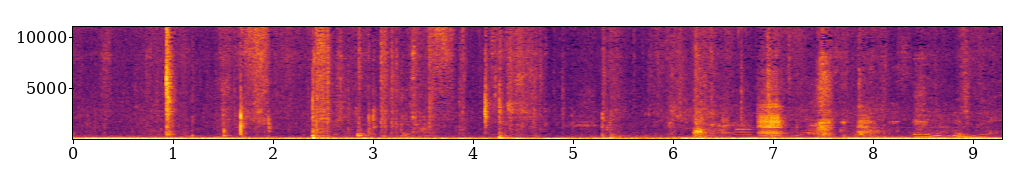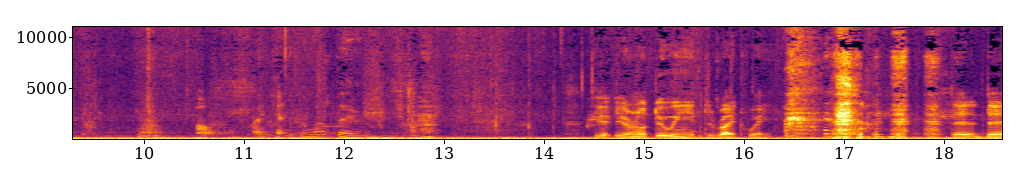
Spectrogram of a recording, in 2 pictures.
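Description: A steady low hum of machinery fills an enclosed space.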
